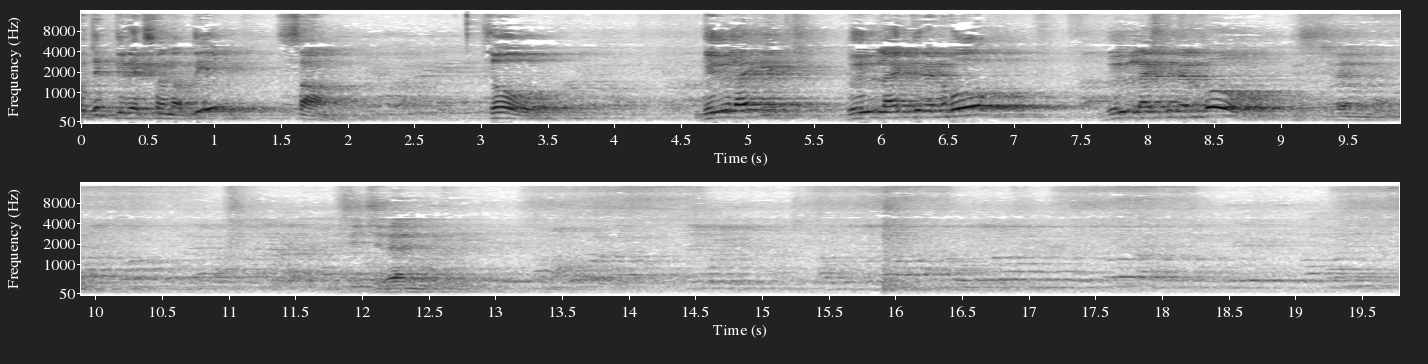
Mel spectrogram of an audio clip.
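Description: A middle-aged man speaks loudly and with animation in an echoing room.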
